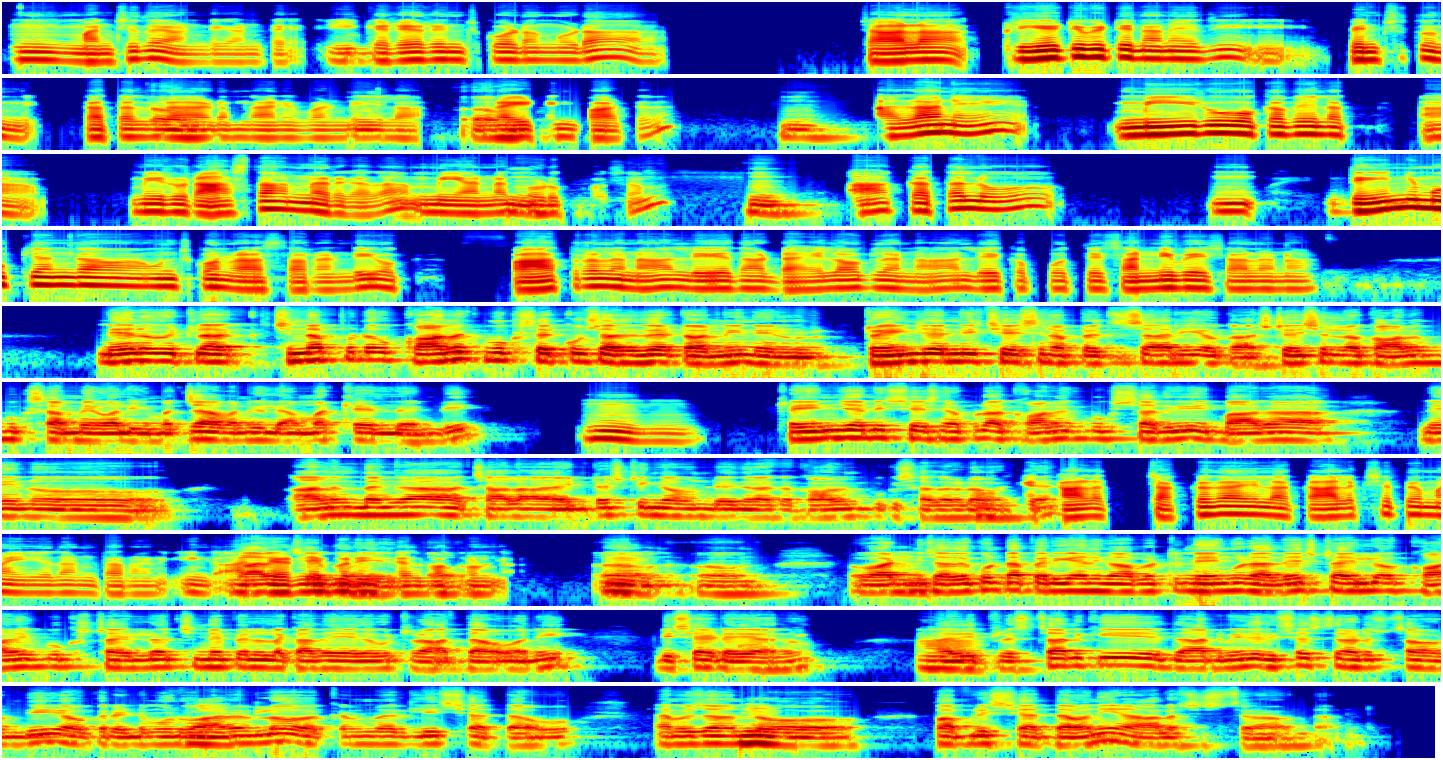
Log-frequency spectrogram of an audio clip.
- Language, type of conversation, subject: Telugu, podcast, కథను మొదలుపెట్టేటప్పుడు మీరు ముందుగా ఏ విషయాన్ని ఆలోచిస్తారు?
- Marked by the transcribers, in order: in English: "కెరియర్"; in English: "క్రియేటివిటీననేది"; in English: "రైటింగ్ పార్ట్"; tapping; other background noise; in English: "కామిక్ బుక్స్"; in English: "ట్రైన్ జర్నీ"; in English: "స్టేషన్‌లో కామిక్ బుక్స్"; in English: "ట్రైన్ జర్నీస్"; in English: "కామిక్ బుక్స్"; in English: "ఇంట్రెస్టింగ్‌గా"; in English: "కామిక్ బుక్స్"; in English: "జర్నీ"; in English: "స్టైల్‌లో కాలేజ్ బుక్ స్టైల్‌లో"; in English: "డిసైడ్"; in English: "రిసెర్చ్"; in English: "రిలీజ్"; in English: "అమెజాన్‌లో పబ్లిష్"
